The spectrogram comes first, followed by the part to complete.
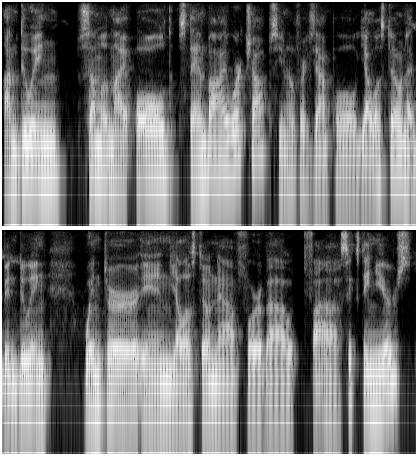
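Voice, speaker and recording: This wildlife photographer and workshop leader, a Spanish speaker from Puerto Rico, rambles through a casual interview with many fillers and restarts. His mid-range voice is unhurried and darkish in tone, and the sound is lo-fi.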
